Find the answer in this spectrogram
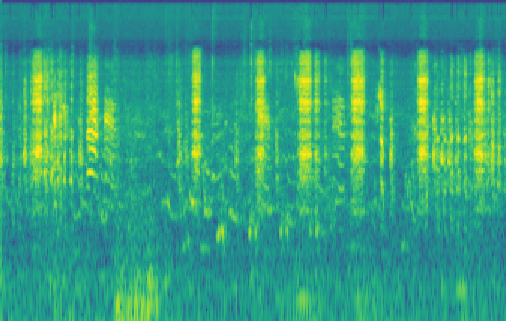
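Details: Jungle babblers give harsh, squeaky chattering notes in bursts about every half second to a second, over low rumble; said to be alarm calls warning other forest birds of danger.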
